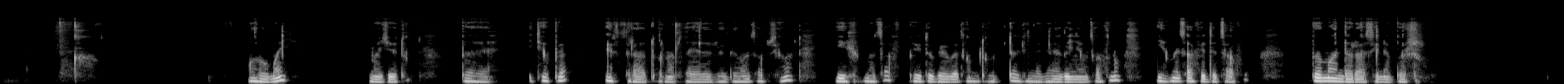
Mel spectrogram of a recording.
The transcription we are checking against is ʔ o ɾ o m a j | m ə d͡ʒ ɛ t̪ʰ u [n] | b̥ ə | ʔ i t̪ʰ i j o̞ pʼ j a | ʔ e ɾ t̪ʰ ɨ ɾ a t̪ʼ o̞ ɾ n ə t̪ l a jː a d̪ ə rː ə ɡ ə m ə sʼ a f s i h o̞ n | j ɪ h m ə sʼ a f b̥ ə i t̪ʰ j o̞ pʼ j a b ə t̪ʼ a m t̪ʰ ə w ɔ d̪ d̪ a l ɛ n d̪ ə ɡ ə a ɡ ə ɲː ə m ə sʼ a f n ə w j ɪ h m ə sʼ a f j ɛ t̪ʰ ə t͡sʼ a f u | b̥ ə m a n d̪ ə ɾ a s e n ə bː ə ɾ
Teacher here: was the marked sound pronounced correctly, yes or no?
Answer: yes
